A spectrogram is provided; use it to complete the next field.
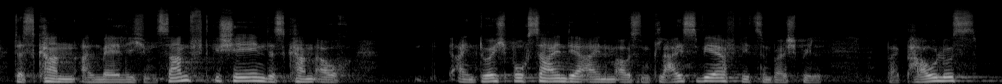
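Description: Speaking very slowly at a medium pitch, a man's voice swings widely in loudness. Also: ordinary pitch variation. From Palatinate, southwest Germany. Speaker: Jesuit priest. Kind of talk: lecture.

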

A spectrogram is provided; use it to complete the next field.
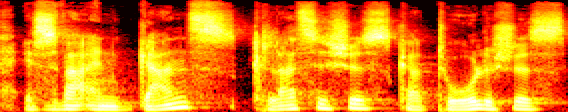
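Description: A man talks with a fairly low pitch and ordinary pitch variation. The recording is very clean, with a silent background. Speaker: children's songwriter. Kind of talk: interview. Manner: halting.

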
